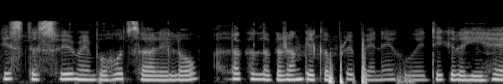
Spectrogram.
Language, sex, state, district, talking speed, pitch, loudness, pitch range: Hindi, female, Arunachal Pradesh, Papum Pare, 190 wpm, 225 Hz, -20 LUFS, 210-240 Hz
